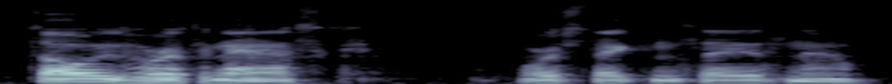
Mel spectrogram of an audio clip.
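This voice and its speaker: Tech host, male, deep gravelly voice, rambling and loose. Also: moderate pace, warm tone. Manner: rambling, thinks aloud with restarts. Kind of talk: casual screen-recording walkthrough.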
